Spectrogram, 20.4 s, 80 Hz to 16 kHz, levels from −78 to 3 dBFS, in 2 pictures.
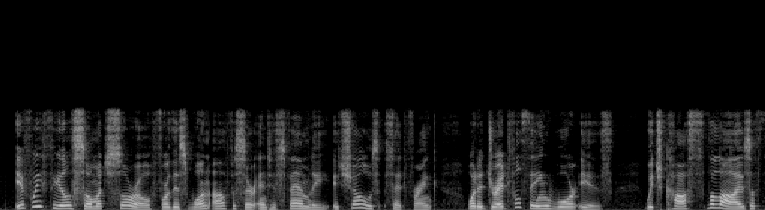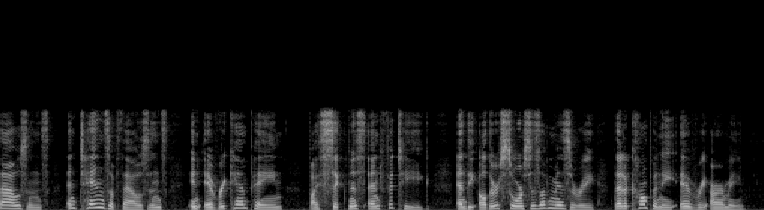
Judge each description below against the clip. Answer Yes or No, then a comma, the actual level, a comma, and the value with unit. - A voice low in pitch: No, high, 190 Hz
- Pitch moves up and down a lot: No, average, 4.8 semitones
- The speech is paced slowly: No, average, 145 wpm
